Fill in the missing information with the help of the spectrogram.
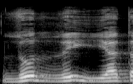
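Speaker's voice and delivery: ذریتہ recited slowly, zal joined to the doubled ra; tajweed recitation. Shown as a demonstration. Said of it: "اس میں بہت لوگ غلطی کرتے ہیں".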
